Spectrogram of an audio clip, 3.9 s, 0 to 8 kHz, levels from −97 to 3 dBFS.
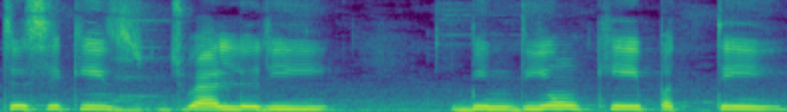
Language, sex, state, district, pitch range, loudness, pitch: Hindi, female, Punjab, Fazilka, 225-240 Hz, -13 LUFS, 230 Hz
